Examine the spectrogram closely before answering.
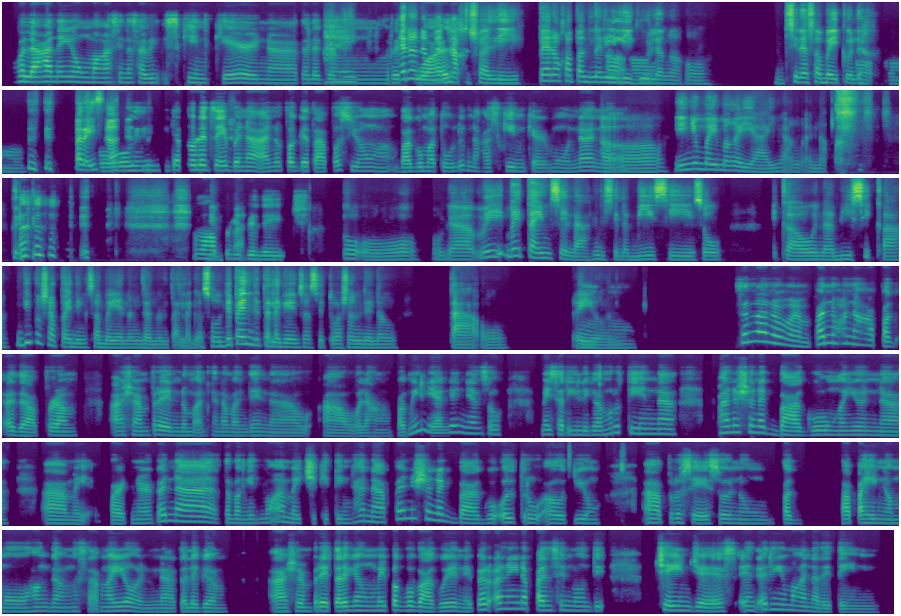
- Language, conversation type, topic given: Filipino, podcast, Paano mo inihahanda ang kuwarto para mas mahimbing ang tulog?
- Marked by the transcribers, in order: tapping; other background noise; chuckle; laugh; laughing while speaking: "Para isahan"; snort; chuckle; giggle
